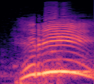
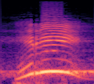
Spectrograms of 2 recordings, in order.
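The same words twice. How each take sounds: No difference in how they are said.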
